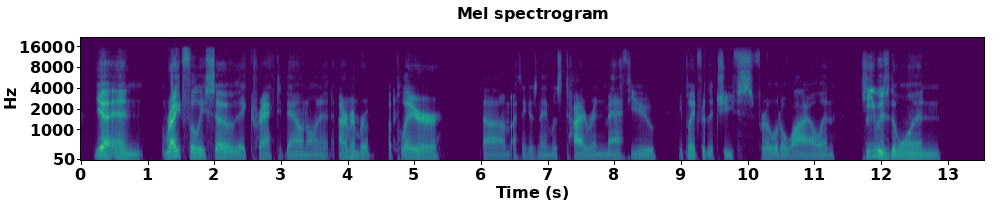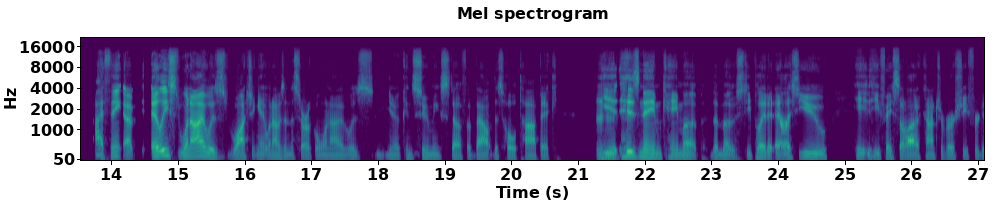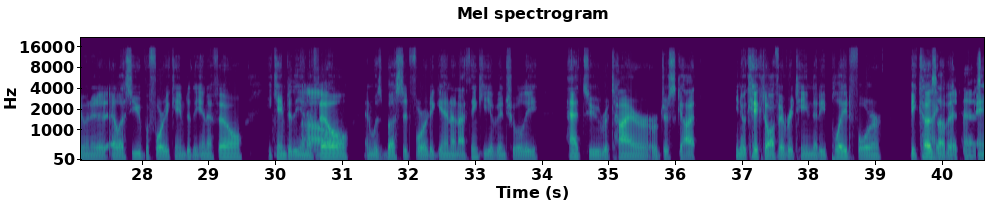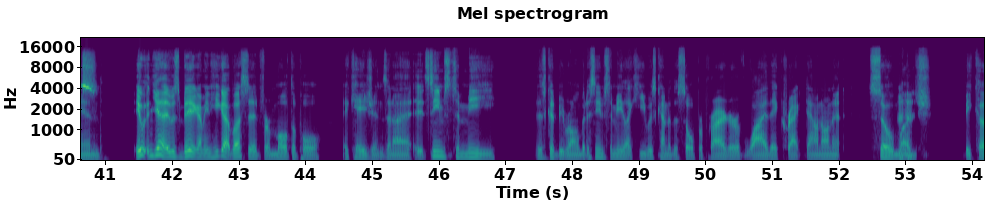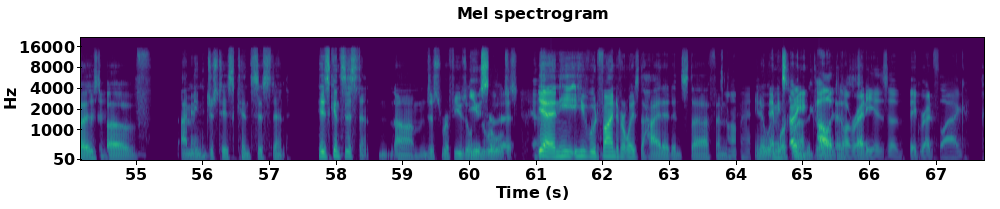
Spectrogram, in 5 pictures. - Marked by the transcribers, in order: other background noise
- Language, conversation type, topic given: English, unstructured, Should I be concerned about performance-enhancing drugs in sports?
